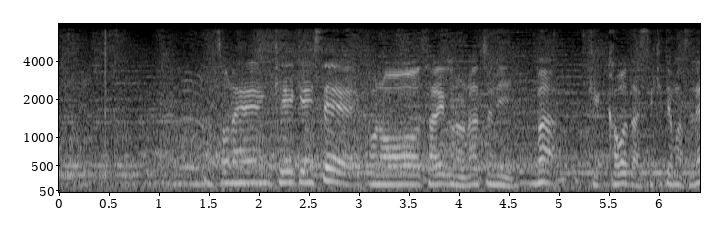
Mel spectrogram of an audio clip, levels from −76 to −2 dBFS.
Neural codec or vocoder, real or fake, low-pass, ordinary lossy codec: none; real; 7.2 kHz; AAC, 48 kbps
